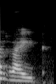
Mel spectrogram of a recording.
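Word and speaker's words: right: तो यहां पे हमने आर आई जी एच टी में जी एच साइलेंट हो गया हमने बोला राइट हमने राइट नहीं बोला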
